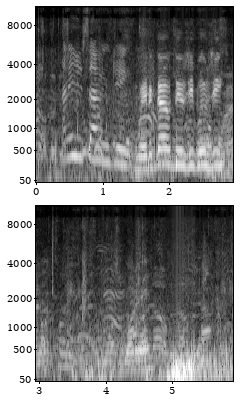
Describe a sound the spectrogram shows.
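A young boy speaks close by, with animation.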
